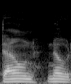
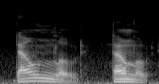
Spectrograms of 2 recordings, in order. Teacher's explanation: the first part because it's a compound download down load so say the l clearly don't blend the l with the n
